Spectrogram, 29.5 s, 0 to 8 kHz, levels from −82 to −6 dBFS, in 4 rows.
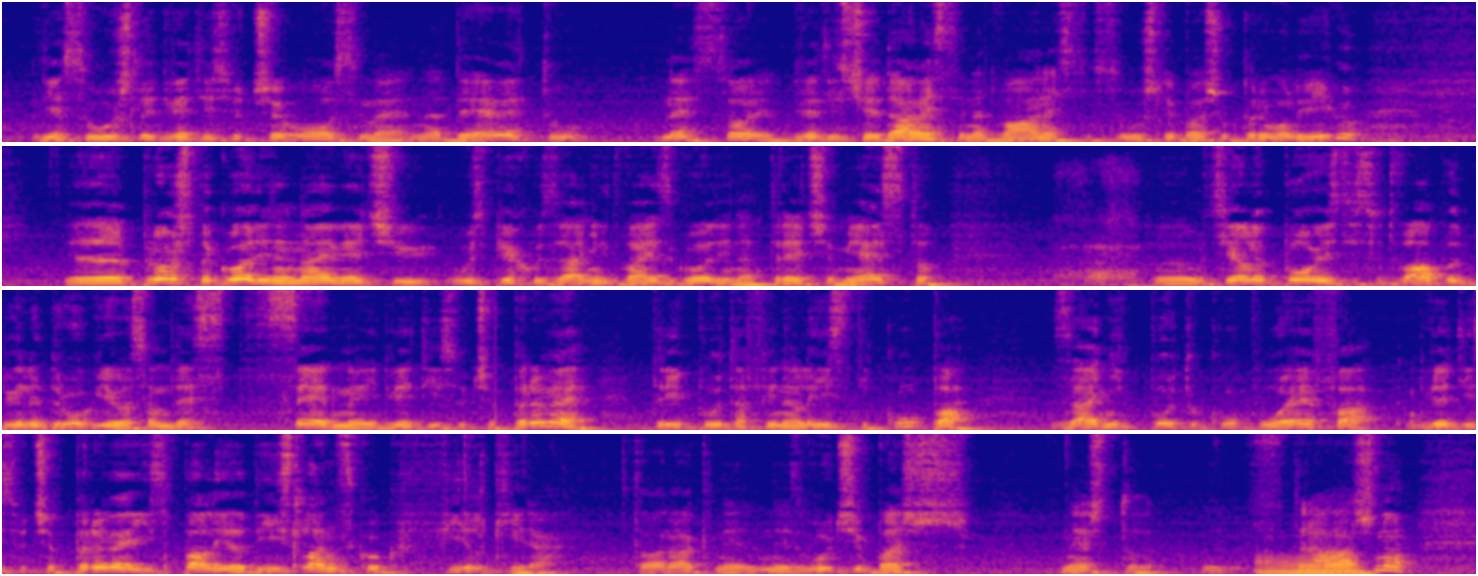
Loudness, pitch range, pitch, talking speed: -23 LUFS, 140-175 Hz, 155 Hz, 130 wpm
